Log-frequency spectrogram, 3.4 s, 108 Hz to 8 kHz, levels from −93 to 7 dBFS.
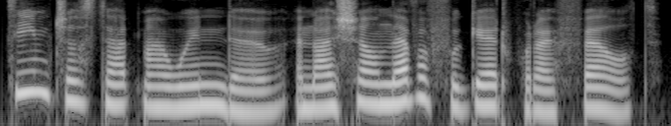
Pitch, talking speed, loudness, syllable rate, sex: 220 Hz, 250 wpm, -19 LUFS, 5.5 syllables/s, female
